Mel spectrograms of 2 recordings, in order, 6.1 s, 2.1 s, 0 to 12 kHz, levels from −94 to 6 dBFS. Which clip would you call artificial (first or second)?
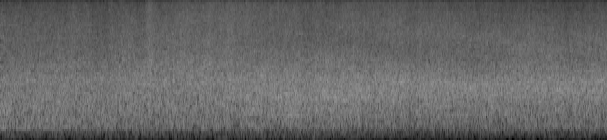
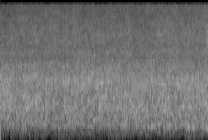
second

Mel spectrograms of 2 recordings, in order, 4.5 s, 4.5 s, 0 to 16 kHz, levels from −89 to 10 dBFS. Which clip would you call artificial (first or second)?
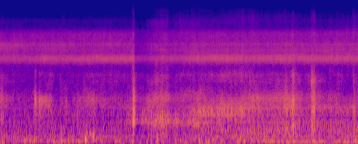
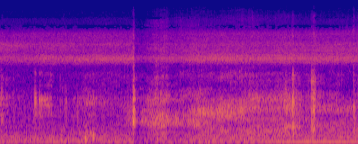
first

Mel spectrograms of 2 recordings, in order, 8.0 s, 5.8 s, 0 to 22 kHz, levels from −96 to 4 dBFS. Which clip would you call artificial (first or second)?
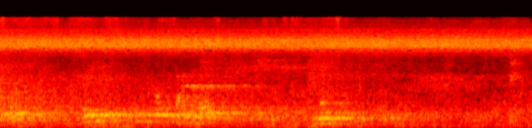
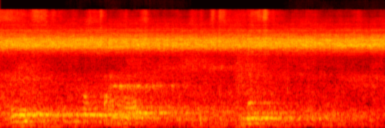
second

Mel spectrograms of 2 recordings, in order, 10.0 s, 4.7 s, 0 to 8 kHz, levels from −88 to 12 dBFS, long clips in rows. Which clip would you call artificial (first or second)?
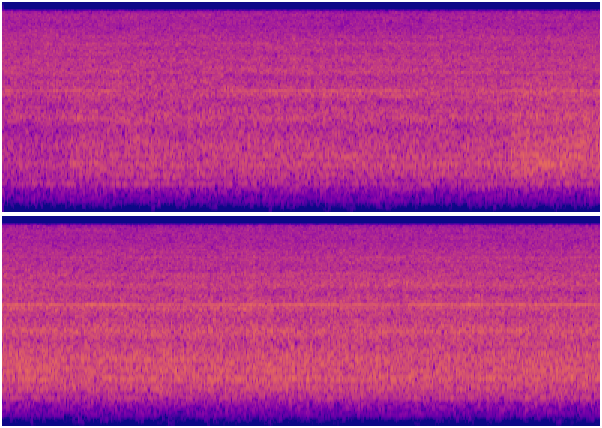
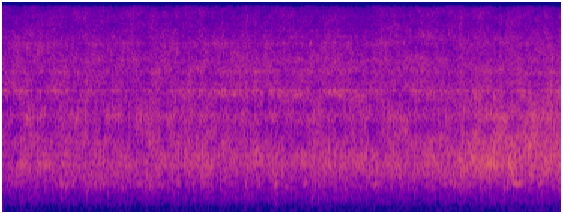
second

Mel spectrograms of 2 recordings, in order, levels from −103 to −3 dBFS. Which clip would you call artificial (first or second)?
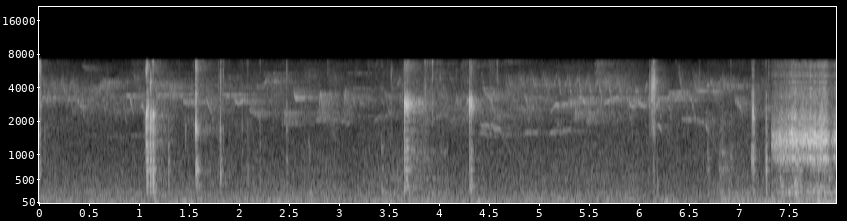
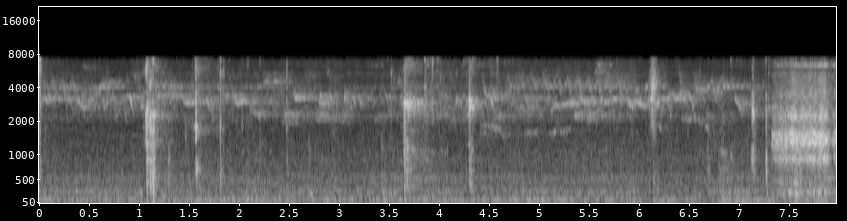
second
